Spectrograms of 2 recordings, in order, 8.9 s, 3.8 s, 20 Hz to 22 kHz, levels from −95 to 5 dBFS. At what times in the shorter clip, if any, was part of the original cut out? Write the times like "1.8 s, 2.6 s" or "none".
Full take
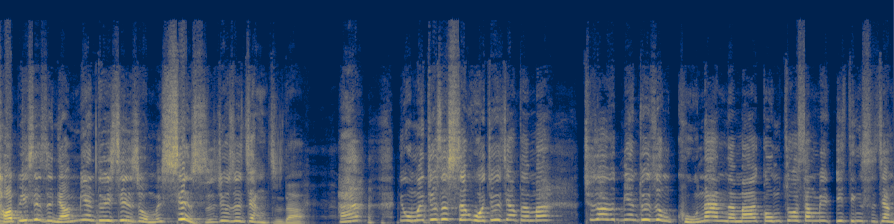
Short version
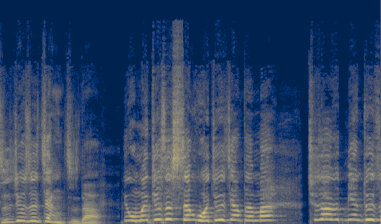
1.1 s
